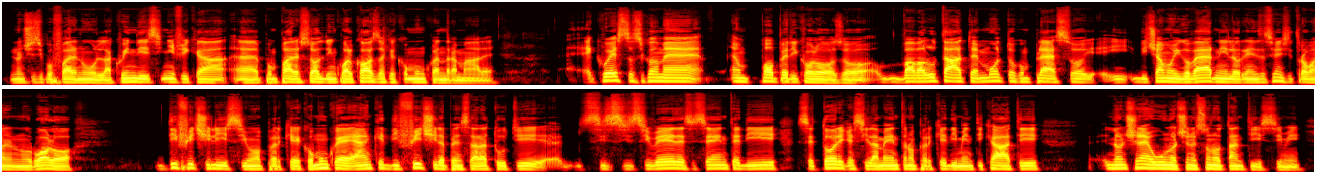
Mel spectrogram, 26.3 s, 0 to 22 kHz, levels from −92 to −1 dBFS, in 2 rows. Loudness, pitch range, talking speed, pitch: -21 LUFS, 105-120 Hz, 165 wpm, 110 Hz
